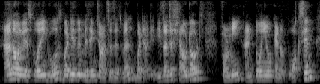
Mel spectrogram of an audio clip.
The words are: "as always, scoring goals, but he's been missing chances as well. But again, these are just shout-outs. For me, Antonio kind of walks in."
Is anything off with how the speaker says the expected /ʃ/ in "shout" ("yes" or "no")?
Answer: no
